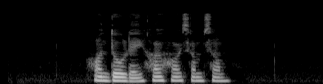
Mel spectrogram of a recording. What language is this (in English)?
Cantonese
